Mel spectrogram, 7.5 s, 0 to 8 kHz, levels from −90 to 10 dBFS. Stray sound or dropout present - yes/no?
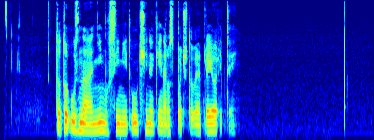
no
